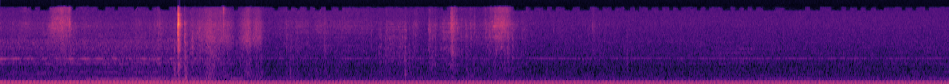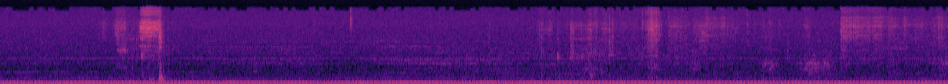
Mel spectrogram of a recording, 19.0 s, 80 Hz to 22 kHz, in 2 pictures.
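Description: BMW E30 rally car's engine idling steadily, heard from inside the cabin, with a couple of short clicks about two seconds in and again about eleven seconds in.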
